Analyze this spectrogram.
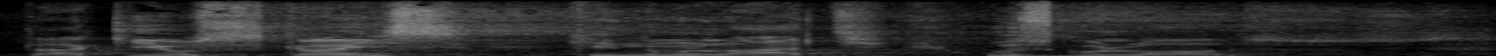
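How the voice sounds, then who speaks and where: A middle-aged Brazilian pastor with a very high, bright voice. He preaches a sermon, dropping into soft, chatty stories and rising to loud, shouted declarations. The sound rings with the long reverb of a large hall. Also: slow pace.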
